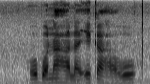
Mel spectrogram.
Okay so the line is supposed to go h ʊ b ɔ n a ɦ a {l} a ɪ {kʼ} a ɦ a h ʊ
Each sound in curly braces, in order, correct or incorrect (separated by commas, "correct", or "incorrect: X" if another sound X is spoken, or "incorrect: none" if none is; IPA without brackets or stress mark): correct, correct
